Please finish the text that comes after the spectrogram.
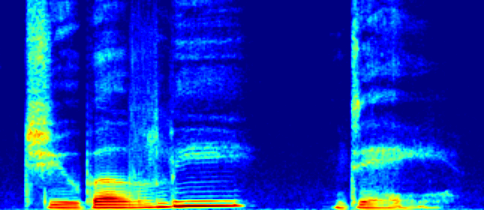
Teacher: The word Jubilee is stressed, but what's really stressed is not the whole word. It's the stressed syllable, Jubilee, the third syllable. So she doesn't do that body movement until she gets to the stressed syllable, Jubilee Day.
